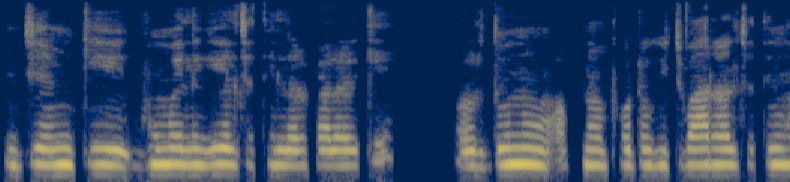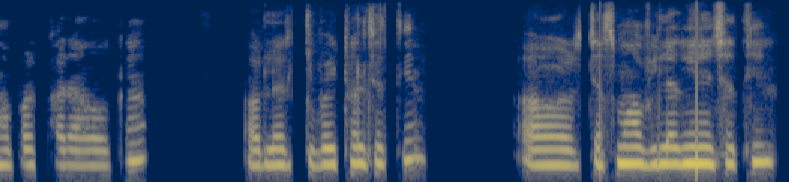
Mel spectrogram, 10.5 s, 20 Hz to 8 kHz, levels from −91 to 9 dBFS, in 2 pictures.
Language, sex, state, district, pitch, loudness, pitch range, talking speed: Maithili, female, Bihar, Samastipur, 215 Hz, -20 LUFS, 210-225 Hz, 165 wpm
